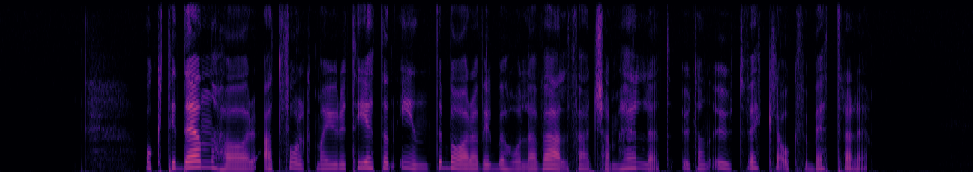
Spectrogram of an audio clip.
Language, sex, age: Swedish, female, 28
